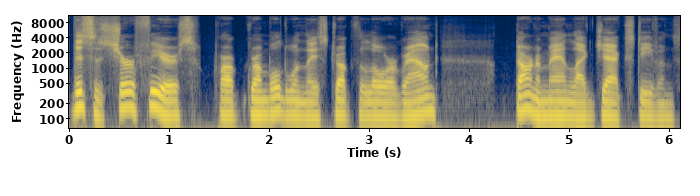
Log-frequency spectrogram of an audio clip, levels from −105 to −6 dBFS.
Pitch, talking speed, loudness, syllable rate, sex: 120 Hz, 175 wpm, -18 LUFS, 4.3 syllables/s, male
